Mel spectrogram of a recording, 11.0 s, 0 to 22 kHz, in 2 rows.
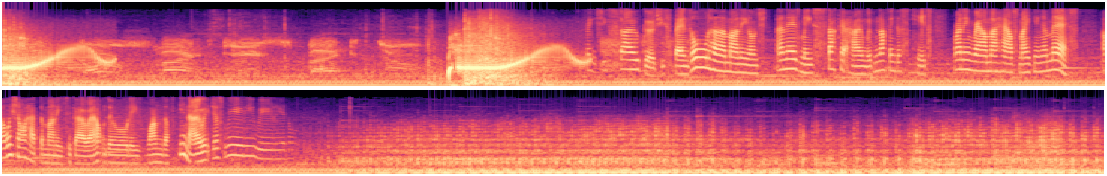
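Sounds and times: cartoon boing sound effect: 0.0s - 0.6s, 2.2s - 3.0s
fast squeaky high-pitched chattering: 2.7s - 7.0s.

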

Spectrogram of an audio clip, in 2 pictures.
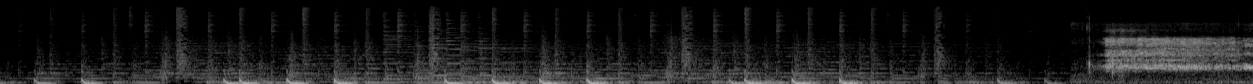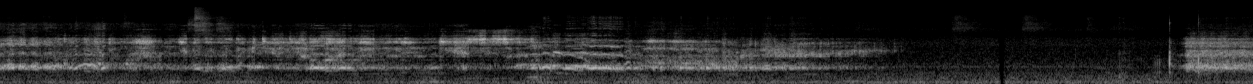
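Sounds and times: background music with a beat: 0.0s - 10.7s
recorded voice through small speaker: 11.0s - 21.4s.

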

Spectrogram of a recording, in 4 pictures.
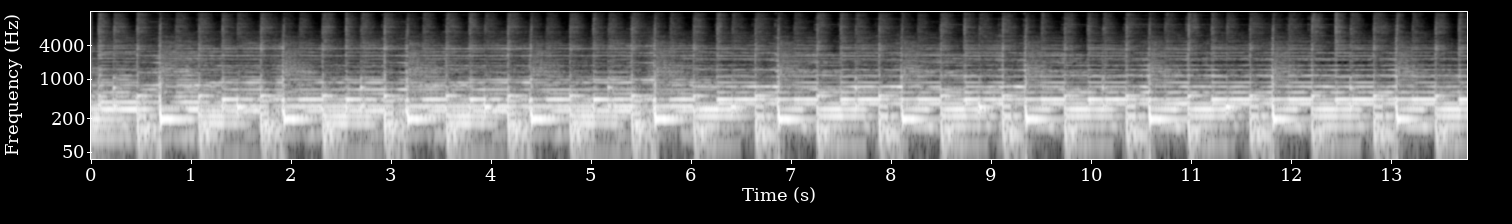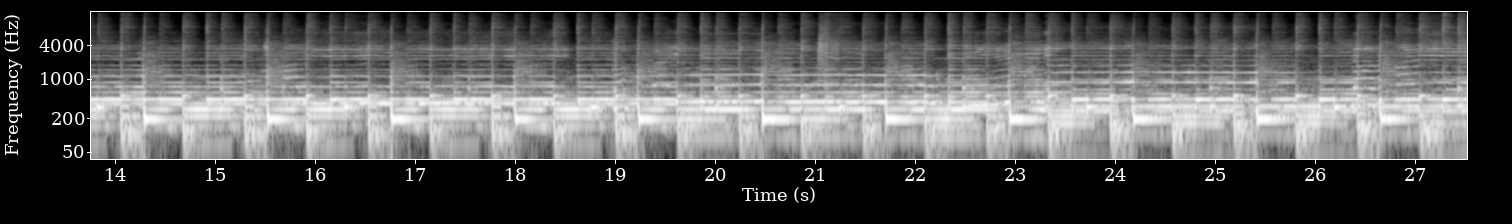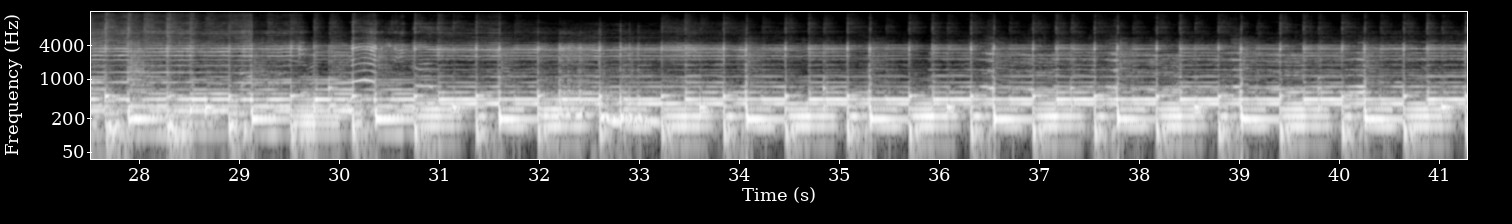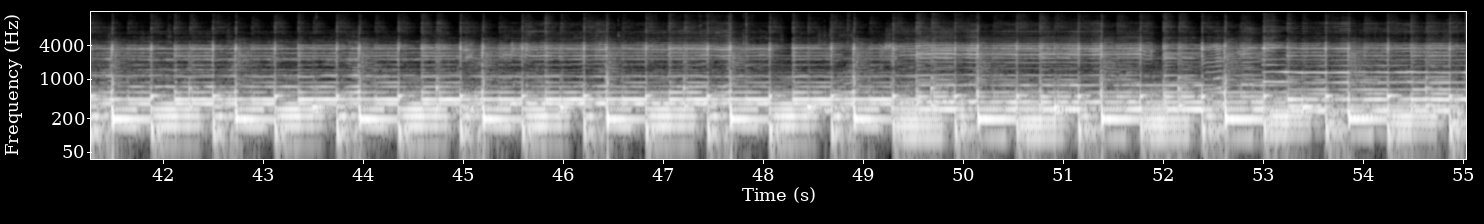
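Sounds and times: live band playing dance music: 0.0s - 55.0s.

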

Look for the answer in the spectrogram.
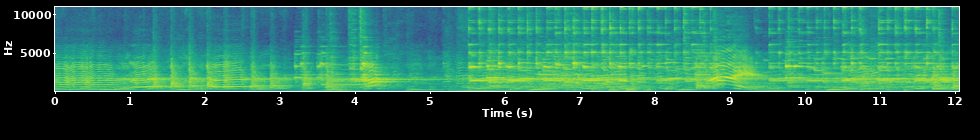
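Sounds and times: gamelan ensemble music: 1.2s - 12.0s
high metallic ringing pattern: 5.4s - 12.0s.

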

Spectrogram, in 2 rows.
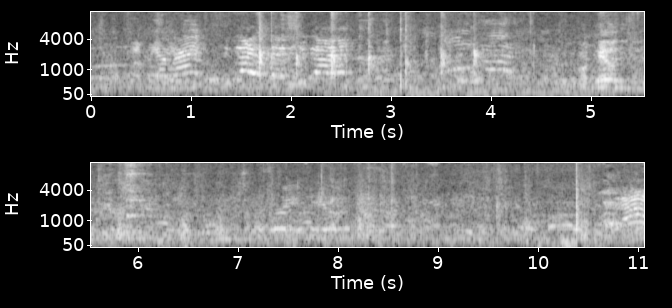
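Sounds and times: spectators' voices: 0.0s - 11.0s
baseball sharp crack: 10.3s - 10.8s.

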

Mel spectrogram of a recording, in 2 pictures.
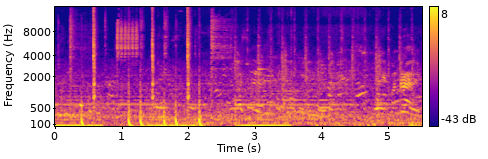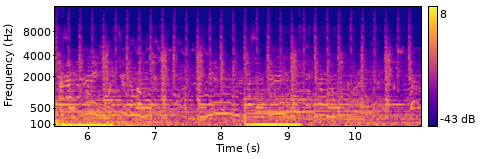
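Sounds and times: background music with low beat: 0.0s - 11.0s.

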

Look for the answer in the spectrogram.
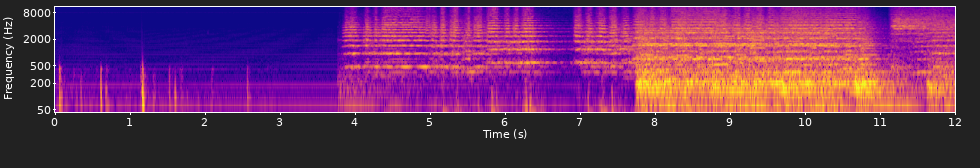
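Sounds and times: soft low thumps: 0.0s - 3.0s
low electrical hum: 0.0s - 9.8s.

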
